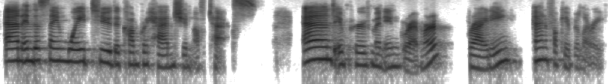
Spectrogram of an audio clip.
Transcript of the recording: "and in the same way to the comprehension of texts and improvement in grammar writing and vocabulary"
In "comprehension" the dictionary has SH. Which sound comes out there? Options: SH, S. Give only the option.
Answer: SH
